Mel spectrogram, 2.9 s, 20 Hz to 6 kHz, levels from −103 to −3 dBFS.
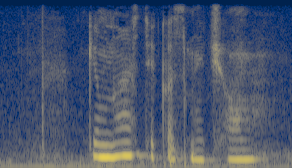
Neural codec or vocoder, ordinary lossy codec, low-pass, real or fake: codec, 16 kHz in and 24 kHz out, 2.2 kbps, FireRedTTS-2 codec; none; 5.4 kHz; fake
